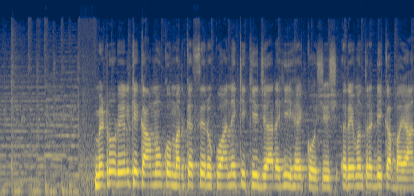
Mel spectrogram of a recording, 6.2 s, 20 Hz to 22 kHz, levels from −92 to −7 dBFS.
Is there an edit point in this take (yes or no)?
yes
